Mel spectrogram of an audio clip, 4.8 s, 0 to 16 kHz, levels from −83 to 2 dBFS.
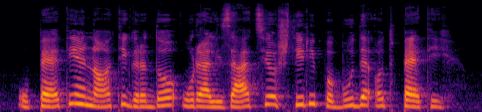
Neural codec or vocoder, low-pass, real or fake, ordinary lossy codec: none; 14.4 kHz; real; AAC, 64 kbps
